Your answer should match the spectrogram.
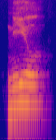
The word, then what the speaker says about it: kneel: You get these silent letters. Kneel.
